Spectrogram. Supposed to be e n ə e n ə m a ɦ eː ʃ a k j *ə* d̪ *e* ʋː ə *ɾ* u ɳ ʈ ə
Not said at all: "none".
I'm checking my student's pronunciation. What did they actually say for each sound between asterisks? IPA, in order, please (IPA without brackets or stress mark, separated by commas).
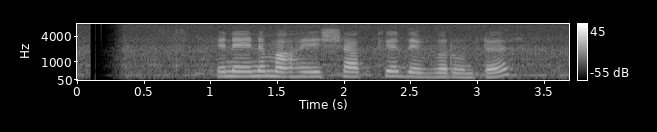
ə, e, ɾ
